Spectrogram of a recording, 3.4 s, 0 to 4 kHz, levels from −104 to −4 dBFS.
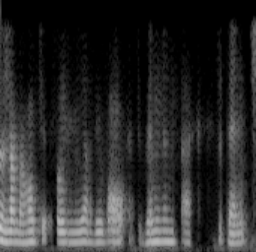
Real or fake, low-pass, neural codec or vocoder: fake; 3.6 kHz; codec, 24 kHz, 0.9 kbps, WavTokenizer, large speech release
